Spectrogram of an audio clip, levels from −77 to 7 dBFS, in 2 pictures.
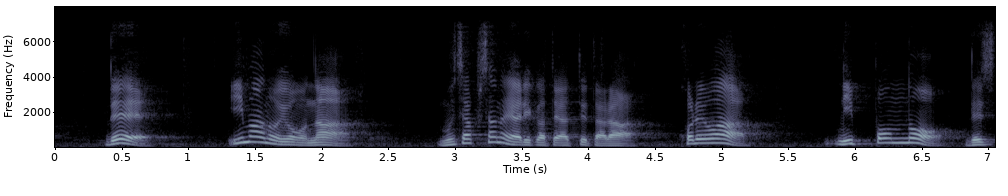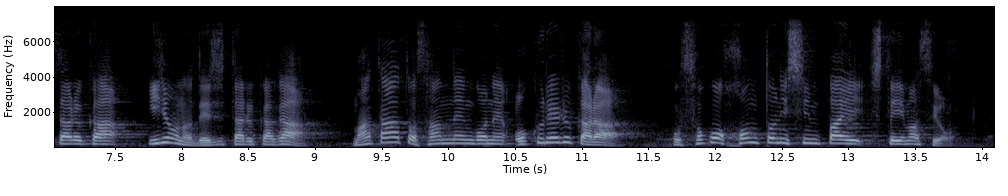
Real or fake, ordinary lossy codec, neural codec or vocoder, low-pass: real; none; none; 7.2 kHz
